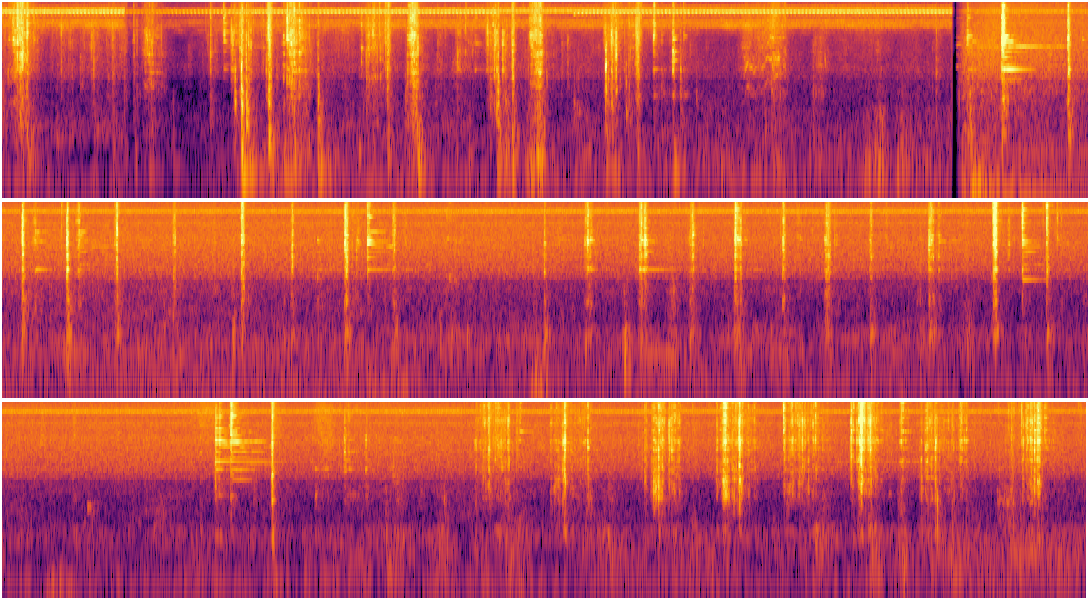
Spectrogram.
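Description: A short-handled hoe digging into a dry earth bank: irregular sharp clinks and knocks as the blade strikes soil and stones, with scraping and crumbling dirt between strikes.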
